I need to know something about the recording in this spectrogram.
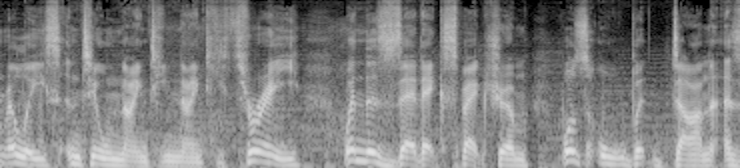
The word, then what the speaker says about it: ZX Spectrum: ZX spectrum and yes I would pronounce it ZX Spectrum it was a British thing after all it's not the ZX Spectrum it is the zedx Spectrum and it was a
